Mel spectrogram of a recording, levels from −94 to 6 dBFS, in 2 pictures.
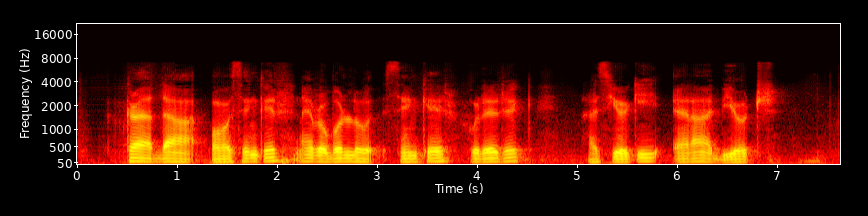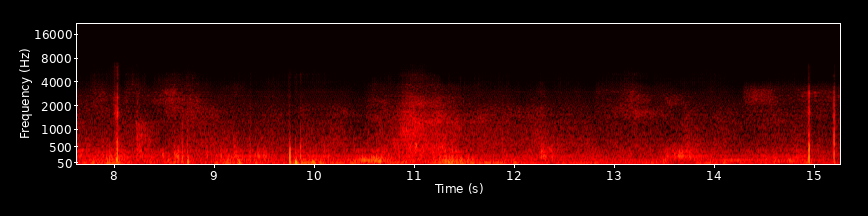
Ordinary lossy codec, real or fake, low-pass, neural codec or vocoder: MP3, 96 kbps; fake; 7.2 kHz; codec, 16 kHz, 1 kbps, X-Codec, WavLM features, trained on Multilingual LibriSpeech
